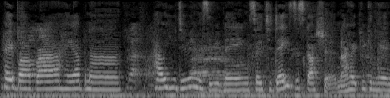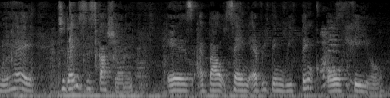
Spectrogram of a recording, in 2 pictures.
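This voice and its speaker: A young woman with a croaky voice hosting a casual live chat, bubbly and laughing often, sometimes restarting when tongue-tied. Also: medium pitch, moderate pace, rough recording.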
